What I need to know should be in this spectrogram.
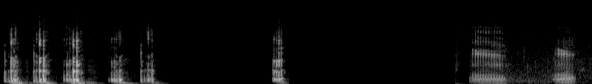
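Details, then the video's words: Farm pig giving a quick run of five short, rough grunts in under two seconds, then a lone grunt after a pause, followed by a longer noisy, breathy stretch with two louder swells near the end. "Animal sounds. High-quality sounds of farm animals. Donkey, chicken, goose, pig, horse, cow..."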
